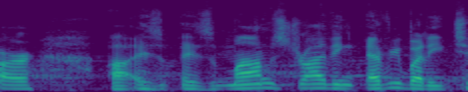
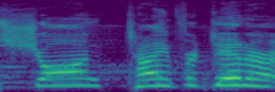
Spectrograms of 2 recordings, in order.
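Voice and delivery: much higher, louder sing-song call; mom calling; 10 semitones higher, 8 dB louder, slower than usual. Retold or imitated. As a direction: mom calls Sean down to dinner, high and loud.

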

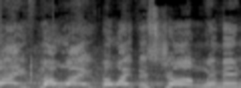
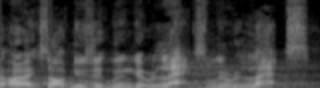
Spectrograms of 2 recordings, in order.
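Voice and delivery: low, softening relaxation voice, sinking lower; soothing calm voice; 9 semitones lower, 3 dB quieter than usual. Acted. Husband soothing wife about soft music, low and calming. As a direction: lull her like a spa tape. Mock soothing for birth playlist.

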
